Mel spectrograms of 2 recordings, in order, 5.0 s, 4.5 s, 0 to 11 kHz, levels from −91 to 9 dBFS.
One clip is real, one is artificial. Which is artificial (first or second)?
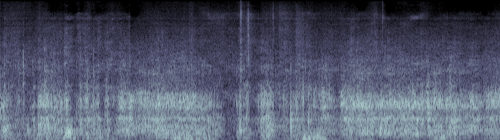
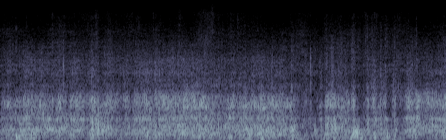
first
